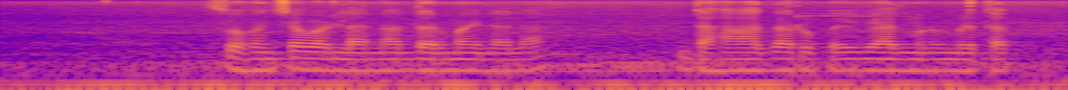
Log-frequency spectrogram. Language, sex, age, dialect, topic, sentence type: Marathi, male, 18-24, Standard Marathi, banking, statement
